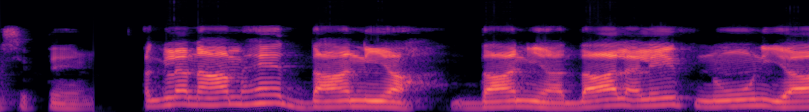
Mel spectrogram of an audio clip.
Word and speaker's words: دانیہ: ہیں تو رکھ سکتے ہیں۔ اگلا نام ہے دانیہ، دانیہ، دال، الف، نون، یا اور ہا۔ آپ اس کی اسپیلنگ بھی اسکرین پر دیکھ سکتے ہیں۔ سورہ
